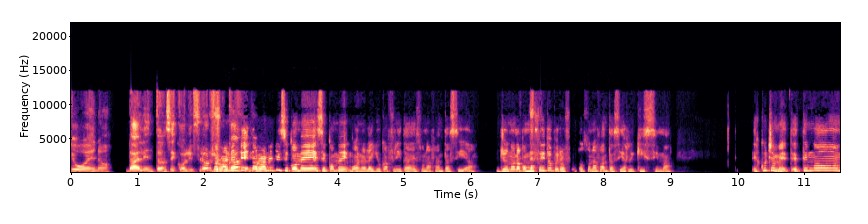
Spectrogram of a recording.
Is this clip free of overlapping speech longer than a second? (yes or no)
yes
